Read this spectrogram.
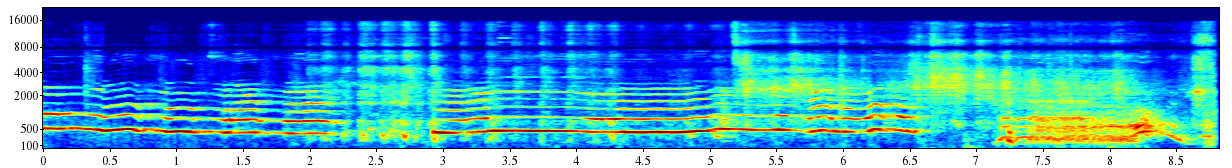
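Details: Xoloitzcuintli female howling for chicken at dinnertime indoors: a series of wavering harmonic howls with short breaks, pitch sliding and quavering, followed by an owner's speech, rustling, and a little music near the end.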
